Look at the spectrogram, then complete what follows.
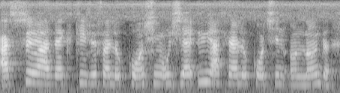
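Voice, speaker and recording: In a Beninese accent, a woman speaks at a very slow pace with a high pitch. Her voice is raised and projected, its tone bright and sharp. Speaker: language coach. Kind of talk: recorded interview answers. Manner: halting, many hesitations and repetitions.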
